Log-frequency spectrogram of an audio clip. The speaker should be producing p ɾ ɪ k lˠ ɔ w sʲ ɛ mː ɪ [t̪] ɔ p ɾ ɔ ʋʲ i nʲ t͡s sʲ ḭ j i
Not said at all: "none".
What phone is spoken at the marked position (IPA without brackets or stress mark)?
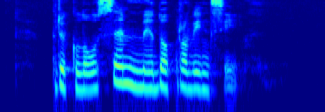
d̪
